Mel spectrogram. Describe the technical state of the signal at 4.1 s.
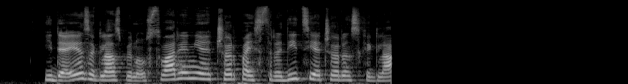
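At 4.1 s the signal is dead silent: an audio dropout to silence that starts at 3.91 s and runs right to the end. The speech cuts off mid-flow with no room tone left, so the input was likely lost while the recorder kept writing zeros.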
